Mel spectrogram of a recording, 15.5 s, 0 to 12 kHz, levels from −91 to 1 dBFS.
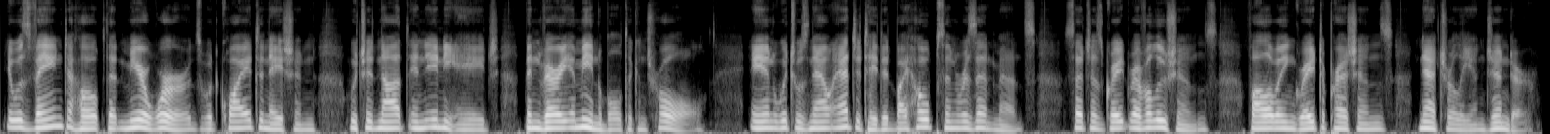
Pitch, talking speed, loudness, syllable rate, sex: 150 Hz, 160 wpm, -18 LUFS, 5.0 syllables/s, male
